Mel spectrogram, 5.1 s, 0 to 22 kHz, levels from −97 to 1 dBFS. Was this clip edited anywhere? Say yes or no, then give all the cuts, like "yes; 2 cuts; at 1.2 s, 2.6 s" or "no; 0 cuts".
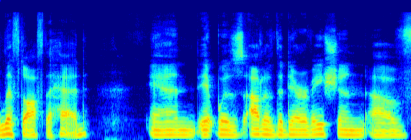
no; 0 cuts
